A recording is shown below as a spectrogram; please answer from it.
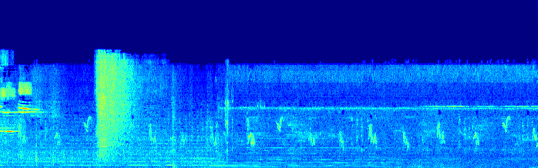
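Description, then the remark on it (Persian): A bus idles with a steady low engine rumble as it arrives, and a sharp hiss of air brakes bursts out briefly near the start. Faint chirps and street noise sit in the background. “اتوبوس اومد.”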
